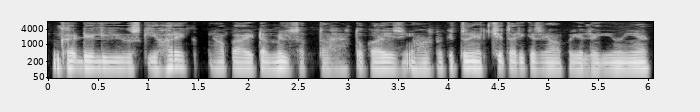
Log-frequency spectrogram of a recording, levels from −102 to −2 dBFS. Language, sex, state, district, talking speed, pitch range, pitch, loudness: Hindi, male, Uttar Pradesh, Jyotiba Phule Nagar, 255 wpm, 95-110 Hz, 105 Hz, -18 LUFS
